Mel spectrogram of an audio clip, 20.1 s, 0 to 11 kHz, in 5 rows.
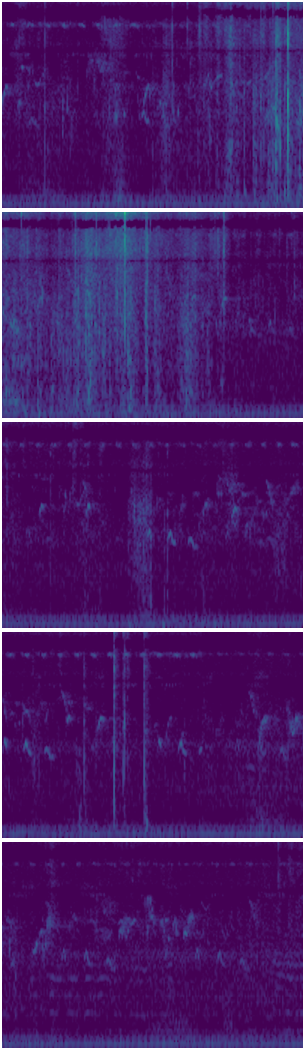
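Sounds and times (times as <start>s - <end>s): small birds chirping: 0.0s - 20.0s
rustling in grass and dirt: 0.2s - 10.6s.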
